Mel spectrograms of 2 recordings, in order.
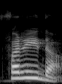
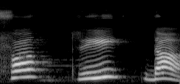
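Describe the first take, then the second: First: Said in the usual way. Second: Very slow, stretched Farida; slow careful model word. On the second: Shown as a demonstration. Teacher modelling Farida slowly for listening pupils. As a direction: draw out Farida for the class. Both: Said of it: "listen to your teacher say the following words".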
